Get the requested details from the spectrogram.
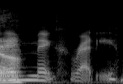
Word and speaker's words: McCready: Yes, that's how, when I tell people how it's spelled, I say McReady. But did then sometimes ever, they forget the extra C.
